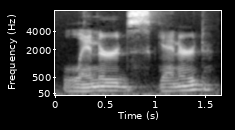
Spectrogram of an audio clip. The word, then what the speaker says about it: Lynyrd Skynyrd: Lynyrd Skynyrd, pronounced Leonard Skynyrd, whatever.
